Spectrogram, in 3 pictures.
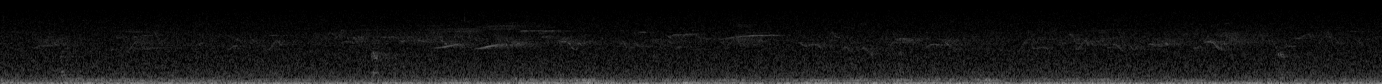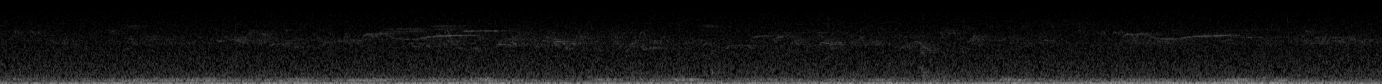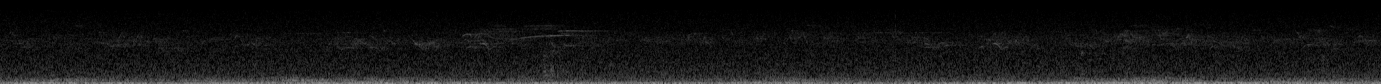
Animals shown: Tufted Titmouse (Baeolophus bicolor), Black-throated Green Warbler (Setophaga virens), Eastern Wood-Pewee (Contopus virens), American Robin (Turdus migratorius)

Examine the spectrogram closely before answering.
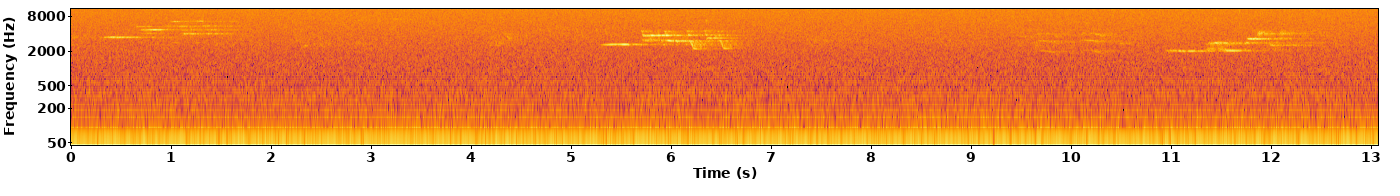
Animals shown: Hermit Thrush (Catharus guttatus), Blue Jay (Cyanocitta cristata)

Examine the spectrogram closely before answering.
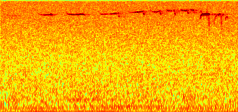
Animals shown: Golden-crowned Kinglet (Regulus satrapa)

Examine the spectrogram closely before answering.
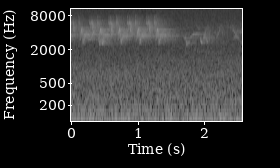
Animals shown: Red-eyed Vireo (Vireo olivaceus), Ovenbird (Seiurus aurocapilla), Chestnut-sided Warbler (Setophaga pensylvanica)

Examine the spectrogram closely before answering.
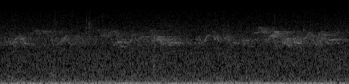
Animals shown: Red-eyed Vireo (Vireo olivaceus)

